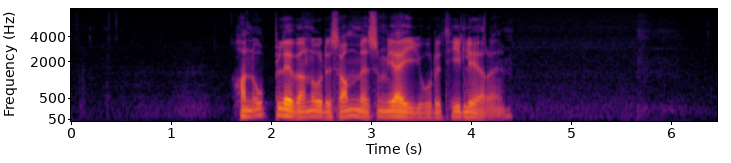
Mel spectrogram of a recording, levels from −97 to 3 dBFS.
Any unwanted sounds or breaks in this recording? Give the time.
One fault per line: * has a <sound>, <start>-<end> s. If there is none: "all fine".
all fine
